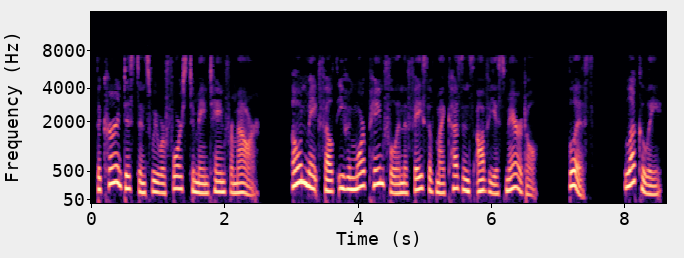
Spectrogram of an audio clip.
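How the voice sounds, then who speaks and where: A woman's voice: on the low side, mellow, no room sound, dull audio. A woman reading first-person fiction as a scripted audiobook narration.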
